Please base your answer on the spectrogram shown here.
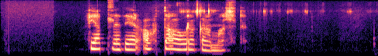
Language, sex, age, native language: Icelandic, female, 10, Icelandic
